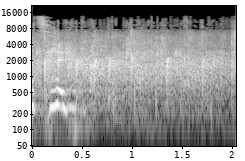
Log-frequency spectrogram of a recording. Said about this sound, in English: I'm going to make that same request of holding the applause that you might have toward the end, because I can squeeze more poems in that way.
